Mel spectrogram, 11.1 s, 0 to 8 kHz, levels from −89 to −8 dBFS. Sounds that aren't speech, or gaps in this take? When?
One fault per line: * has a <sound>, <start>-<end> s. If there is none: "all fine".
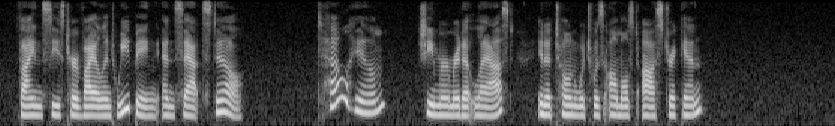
all fine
